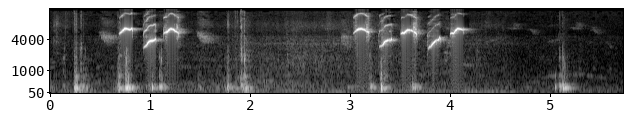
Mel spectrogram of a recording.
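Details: Cinereous tit song used as a lure to prompt other birds to sing: two bursts of high, sharp chirped notes, three to four quick notes each, about two seconds apart, with dull low knocks between them.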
